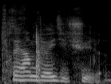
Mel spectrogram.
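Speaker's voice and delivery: ordinary delivery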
